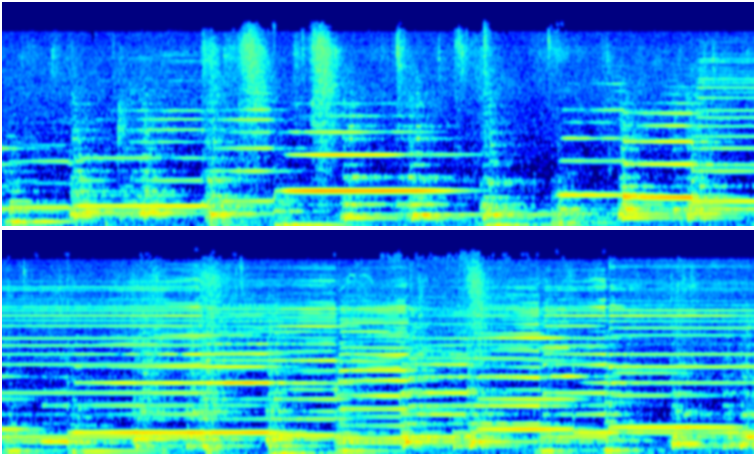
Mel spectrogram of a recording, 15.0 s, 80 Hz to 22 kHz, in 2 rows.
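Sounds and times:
light instrumental music: 0.0 - 15.0.

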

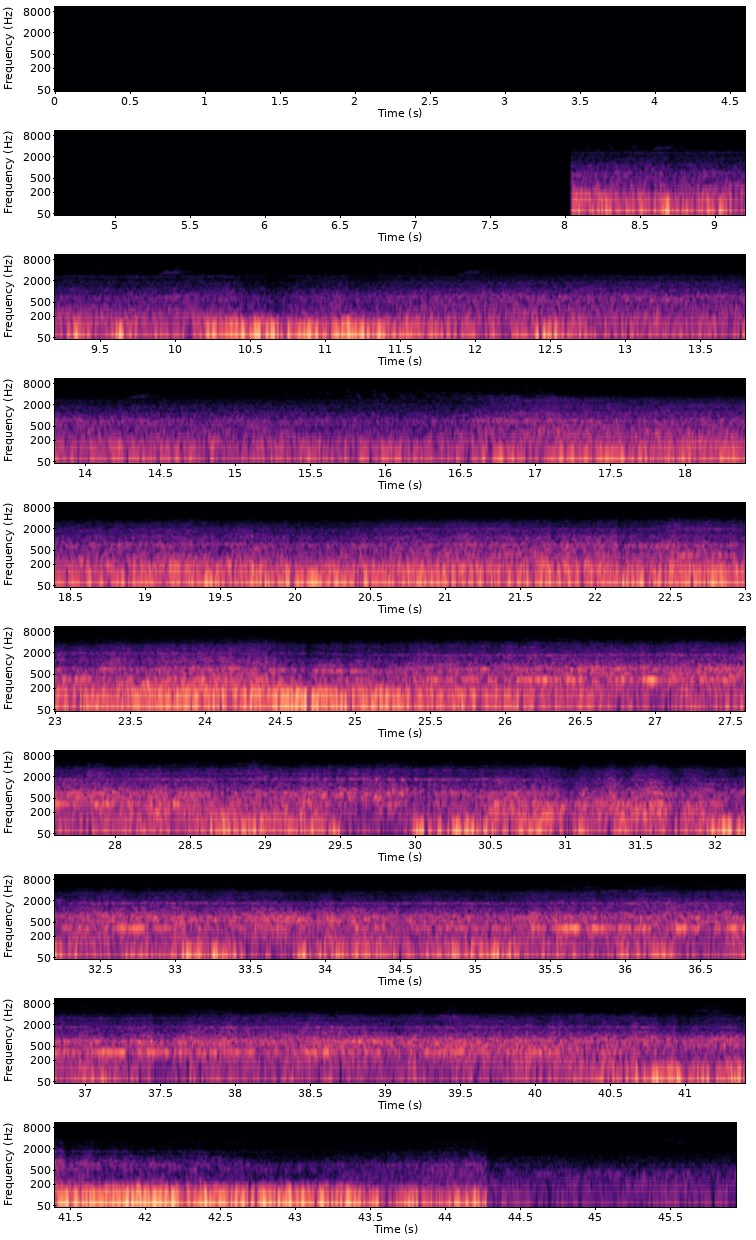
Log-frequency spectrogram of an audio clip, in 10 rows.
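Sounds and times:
locomotive engine rumble: 17.4 - 36.1.

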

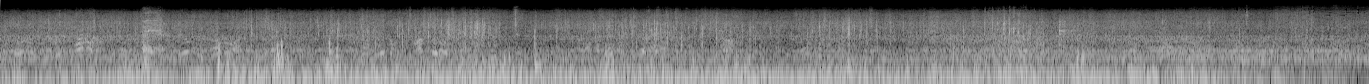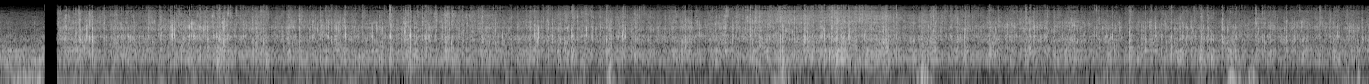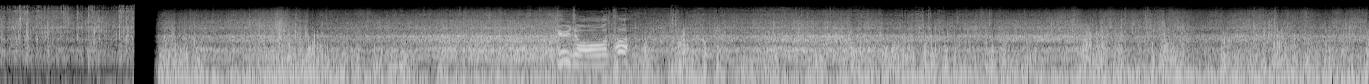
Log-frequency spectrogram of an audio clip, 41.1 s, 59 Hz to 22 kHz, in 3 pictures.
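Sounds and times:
bike rolling over brick pavers: 0.0 - 41.0
tyres crunching over gravel: 14.3 - 28.8.

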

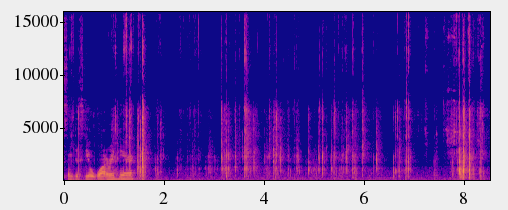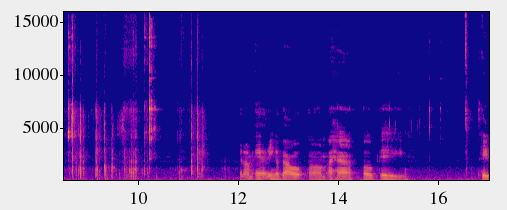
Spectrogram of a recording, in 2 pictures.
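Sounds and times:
pouch crinkling: 0.1 - 11.9.

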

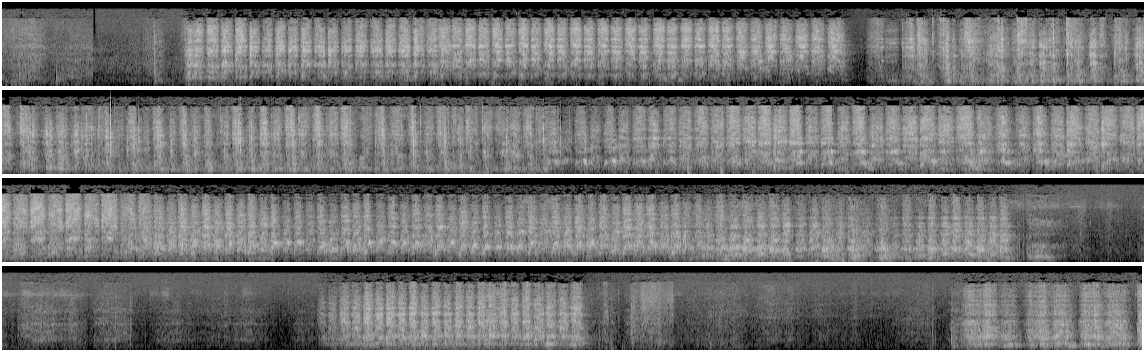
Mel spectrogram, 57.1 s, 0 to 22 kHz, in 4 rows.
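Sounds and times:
file scraping wood: 2.3 - 42.1, 46.8 - 51.3, 54.7 - 57.0.

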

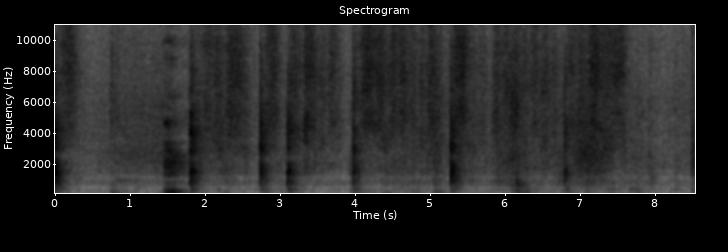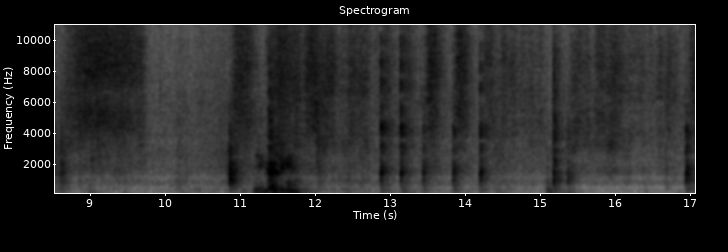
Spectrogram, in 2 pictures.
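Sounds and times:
chalk tapping on blackboard: 0.0 - 0.3, 1.8 - 7.5, 8.5 - 9.7, 10.8 - 17.0
chalk scraping on blackboard: 0.0 - 0.4, 1.8 - 7.6, 8.6 - 9.8, 10.8 - 17.0.

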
